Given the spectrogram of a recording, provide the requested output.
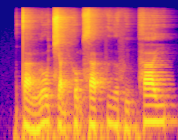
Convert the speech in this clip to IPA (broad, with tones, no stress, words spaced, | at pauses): t̪a˧˩ŋlo˧t͡ɕa̰˧˨j ho̰˧˨msa˨˩k̚fɨ̤˨˩ə̯ fi˨˩k̚ ha˧j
